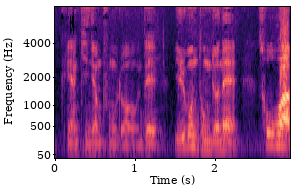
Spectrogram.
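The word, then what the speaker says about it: 昭和: 쓴단 말이에요 그게 이제네 그 소화라고 이제 하셨는데 일본말로 이제 소아라 발음이 되는 거고 1989년까지 그걸 썼어요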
